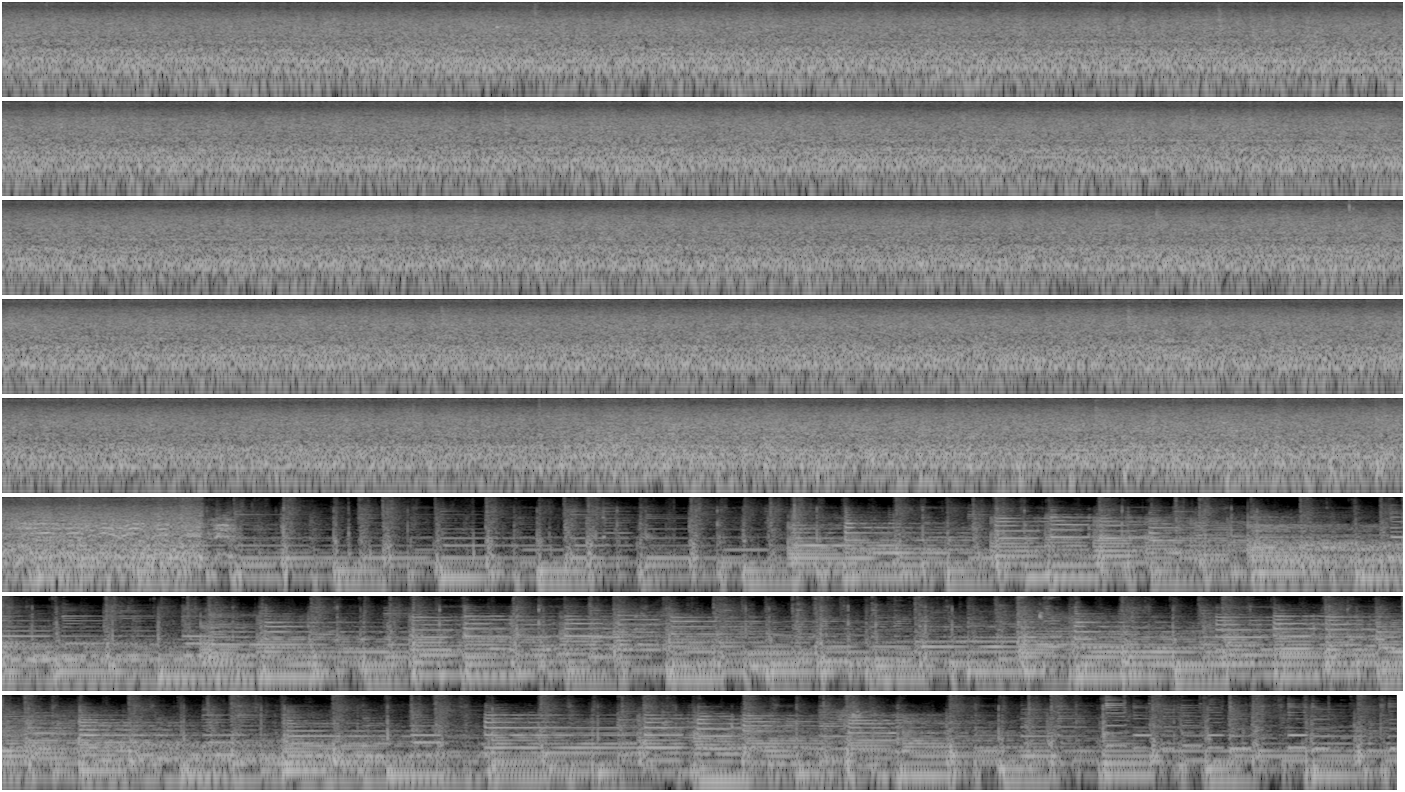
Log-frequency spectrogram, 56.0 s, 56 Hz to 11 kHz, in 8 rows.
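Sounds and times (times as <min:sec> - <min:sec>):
diesel machinery drone: 0:30.7 - 0:36.2.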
